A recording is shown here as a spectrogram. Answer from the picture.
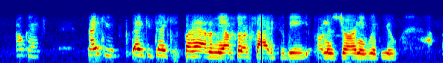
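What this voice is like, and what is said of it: Raspy voice. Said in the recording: “my voice is not too raspy.”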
